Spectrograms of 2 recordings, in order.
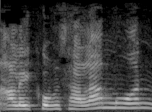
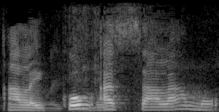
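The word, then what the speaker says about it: وعليكم السلام: alif lam syamsiah ya Jadi bukan alaikum salamu tapi alaikum assalamu jadi bacanya Waalaikumsalam ini masih banyak sekali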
